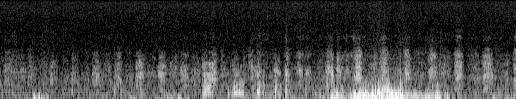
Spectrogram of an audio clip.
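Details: Rottweiler dog panting steadily, quick rhythmic breaths at about four per second, growing louder and heavier toward the end.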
